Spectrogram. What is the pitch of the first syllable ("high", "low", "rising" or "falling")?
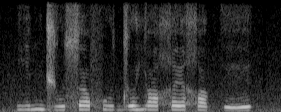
rising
